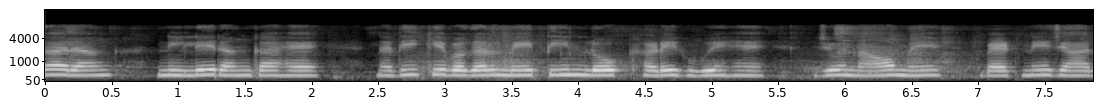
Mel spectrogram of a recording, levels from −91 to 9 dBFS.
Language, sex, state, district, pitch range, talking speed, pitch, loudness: Hindi, female, Uttar Pradesh, Budaun, 215-230 Hz, 165 wpm, 225 Hz, -16 LUFS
